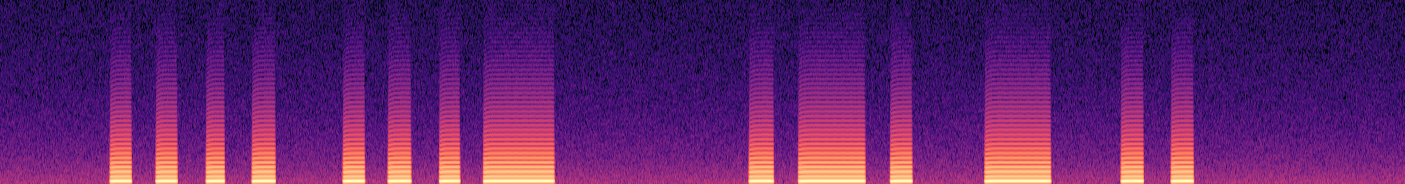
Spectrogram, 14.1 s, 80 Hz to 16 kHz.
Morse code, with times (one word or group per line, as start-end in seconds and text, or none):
1.1-5.5 HV
7.5-11.9 RTI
